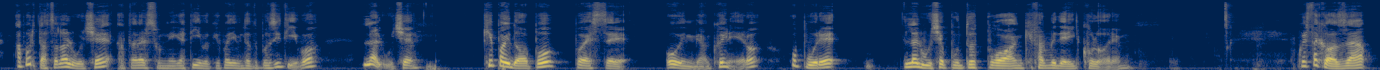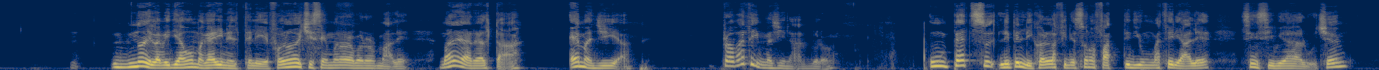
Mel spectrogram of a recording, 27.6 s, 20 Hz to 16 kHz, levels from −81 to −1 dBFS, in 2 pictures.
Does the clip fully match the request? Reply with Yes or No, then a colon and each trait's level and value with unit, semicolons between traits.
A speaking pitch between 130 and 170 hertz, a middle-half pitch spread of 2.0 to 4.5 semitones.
No: low, 135 Hz; wide, 5.6 semitones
